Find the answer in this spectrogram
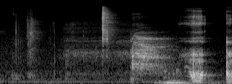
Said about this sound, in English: Let me, you know what I'm saying, hydrate first, though. Sipping the water.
